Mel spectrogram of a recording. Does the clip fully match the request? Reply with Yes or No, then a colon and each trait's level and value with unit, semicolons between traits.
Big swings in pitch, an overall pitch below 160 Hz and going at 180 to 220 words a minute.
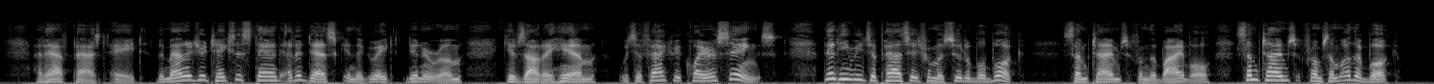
Yes: wide, 7.8 semitones; medium, 140 Hz; average, 185 wpm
